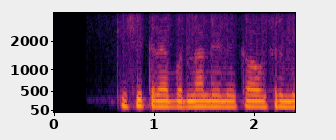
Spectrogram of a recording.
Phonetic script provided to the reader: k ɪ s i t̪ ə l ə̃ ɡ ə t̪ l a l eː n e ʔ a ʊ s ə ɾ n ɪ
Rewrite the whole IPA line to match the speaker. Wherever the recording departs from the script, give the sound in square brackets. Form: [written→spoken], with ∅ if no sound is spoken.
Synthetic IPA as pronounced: k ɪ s i t̪ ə [l→ɾ] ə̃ [ɡ→b] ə [t̪→d̪] l a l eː n e [ʔ→k] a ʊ s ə ɾ n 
